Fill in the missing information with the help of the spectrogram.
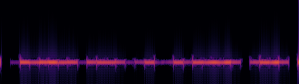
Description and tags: Created with coagula from original and manipulated bmp files.
morse, image, space, code, synth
